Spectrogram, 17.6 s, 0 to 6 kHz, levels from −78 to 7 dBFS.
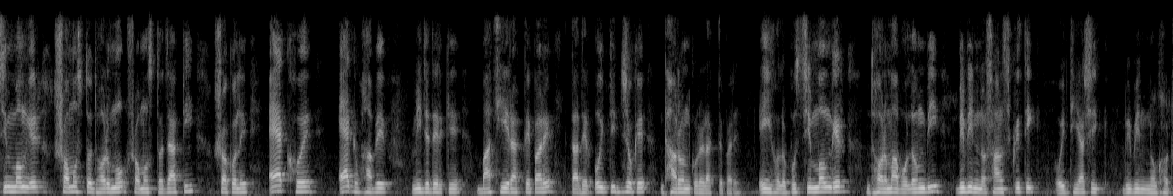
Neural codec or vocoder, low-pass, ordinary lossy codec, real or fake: codec, 16 kHz, 2 kbps, X-Codec, WavLM features, trained on Multilingual LibriSpeech; 5.4 kHz; Opus, 64 kbps; fake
